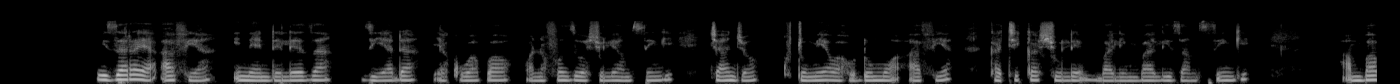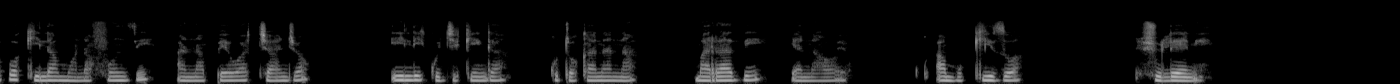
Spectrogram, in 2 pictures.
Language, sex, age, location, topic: Swahili, female, 25-35, Nairobi, health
